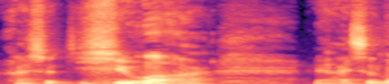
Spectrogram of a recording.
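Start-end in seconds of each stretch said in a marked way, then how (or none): 0.6-1.1 firm, louder on You are; insisting. Retold or imitated. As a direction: press the point home. Insisting to the radio host.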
